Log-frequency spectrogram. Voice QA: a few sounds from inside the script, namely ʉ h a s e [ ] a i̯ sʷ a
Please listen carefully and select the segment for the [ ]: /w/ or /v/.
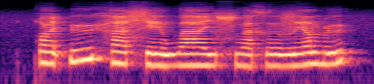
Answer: w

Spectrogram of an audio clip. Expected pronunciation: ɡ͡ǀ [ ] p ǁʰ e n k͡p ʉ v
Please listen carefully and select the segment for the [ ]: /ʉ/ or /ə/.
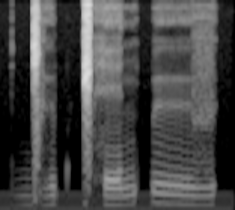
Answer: ʉ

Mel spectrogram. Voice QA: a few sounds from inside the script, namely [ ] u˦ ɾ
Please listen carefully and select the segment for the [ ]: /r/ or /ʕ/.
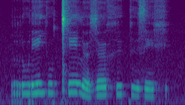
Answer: r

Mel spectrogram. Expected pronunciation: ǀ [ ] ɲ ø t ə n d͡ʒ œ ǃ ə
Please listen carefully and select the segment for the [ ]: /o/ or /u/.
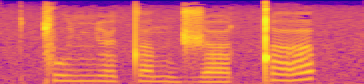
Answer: u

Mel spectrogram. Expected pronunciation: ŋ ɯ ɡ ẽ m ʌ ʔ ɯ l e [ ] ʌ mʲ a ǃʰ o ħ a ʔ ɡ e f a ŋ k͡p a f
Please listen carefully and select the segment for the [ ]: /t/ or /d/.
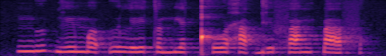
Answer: t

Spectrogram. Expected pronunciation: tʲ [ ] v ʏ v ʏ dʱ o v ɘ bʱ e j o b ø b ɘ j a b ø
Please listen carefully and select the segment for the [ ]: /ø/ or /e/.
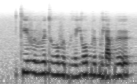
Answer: e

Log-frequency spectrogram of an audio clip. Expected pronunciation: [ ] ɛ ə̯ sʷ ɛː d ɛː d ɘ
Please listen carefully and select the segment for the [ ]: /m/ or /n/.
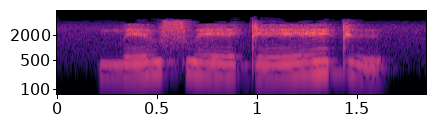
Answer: m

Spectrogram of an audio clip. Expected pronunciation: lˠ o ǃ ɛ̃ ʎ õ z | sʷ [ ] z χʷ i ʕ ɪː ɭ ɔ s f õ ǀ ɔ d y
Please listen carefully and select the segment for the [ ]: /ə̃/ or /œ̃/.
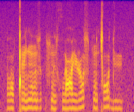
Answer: œ̃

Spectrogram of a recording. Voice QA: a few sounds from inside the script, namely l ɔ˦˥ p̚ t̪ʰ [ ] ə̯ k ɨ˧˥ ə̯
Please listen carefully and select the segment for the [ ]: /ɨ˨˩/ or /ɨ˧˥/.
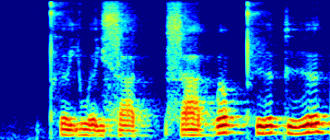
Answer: ɨ˧˥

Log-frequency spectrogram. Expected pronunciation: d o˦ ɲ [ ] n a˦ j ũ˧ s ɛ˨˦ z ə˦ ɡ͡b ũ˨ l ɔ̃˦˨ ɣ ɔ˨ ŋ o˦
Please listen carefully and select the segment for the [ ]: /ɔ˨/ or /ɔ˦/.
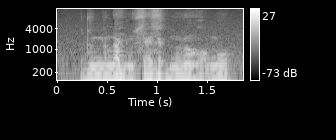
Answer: ɔ˦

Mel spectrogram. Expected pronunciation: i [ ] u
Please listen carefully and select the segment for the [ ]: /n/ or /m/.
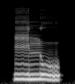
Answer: n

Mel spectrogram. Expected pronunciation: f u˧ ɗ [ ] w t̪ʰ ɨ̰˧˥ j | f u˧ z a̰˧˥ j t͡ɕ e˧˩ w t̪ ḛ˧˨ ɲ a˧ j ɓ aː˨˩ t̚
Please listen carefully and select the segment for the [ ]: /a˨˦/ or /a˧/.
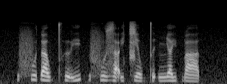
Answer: a˨˦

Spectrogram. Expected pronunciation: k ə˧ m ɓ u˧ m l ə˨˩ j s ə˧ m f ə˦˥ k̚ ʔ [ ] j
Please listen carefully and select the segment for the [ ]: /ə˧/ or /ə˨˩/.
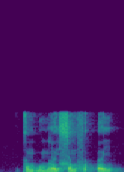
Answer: ə˧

